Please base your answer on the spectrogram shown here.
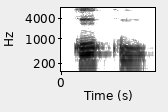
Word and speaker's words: coco: Coco, a fruta, né? Coco, não precisa de acento também. Por quê? Porque, ó, coco, a força está na primeira sílaba, na penúltima, tá? Ou seja, é uma paroxítona.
